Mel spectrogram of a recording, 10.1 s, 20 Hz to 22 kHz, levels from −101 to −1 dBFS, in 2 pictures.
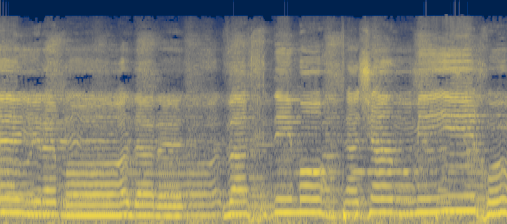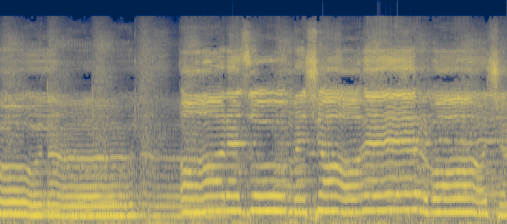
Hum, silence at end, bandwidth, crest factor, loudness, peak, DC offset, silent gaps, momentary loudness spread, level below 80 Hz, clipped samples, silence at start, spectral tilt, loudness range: none; 0 s; 16.5 kHz; 12 dB; -11 LUFS; 0 dBFS; under 0.1%; none; 5 LU; -32 dBFS; under 0.1%; 0 s; -3.5 dB/octave; 2 LU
